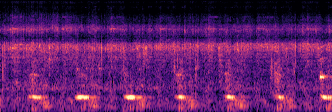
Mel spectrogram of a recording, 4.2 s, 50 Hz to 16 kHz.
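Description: Old 'kala' black diesel engine of about 22–24 horsepower running steadily, turning its heavy flywheel and belt-driven pulley. It beats slowly and evenly, about one and a half beats a second, over a steady mechanical hiss.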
